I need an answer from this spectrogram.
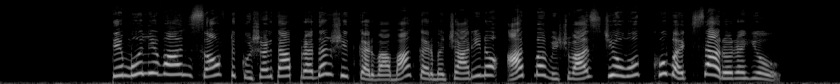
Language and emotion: Gujarati, happy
